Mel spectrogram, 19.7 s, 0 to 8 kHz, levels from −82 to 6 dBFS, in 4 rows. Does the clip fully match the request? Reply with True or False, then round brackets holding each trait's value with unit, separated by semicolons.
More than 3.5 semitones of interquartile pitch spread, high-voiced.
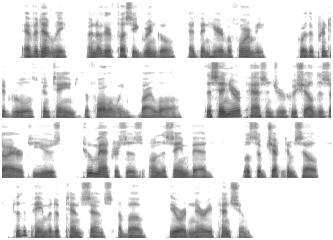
False (4.4 semitones; 85 Hz)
